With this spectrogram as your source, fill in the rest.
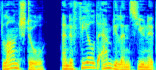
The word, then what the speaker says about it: Landstuhl: Supported by a critical care air transport team, known as CCAT-T, from Landstuhl Regional Medical Center, pronounced Landstuhl, and a field ambulance unit from the U.S.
